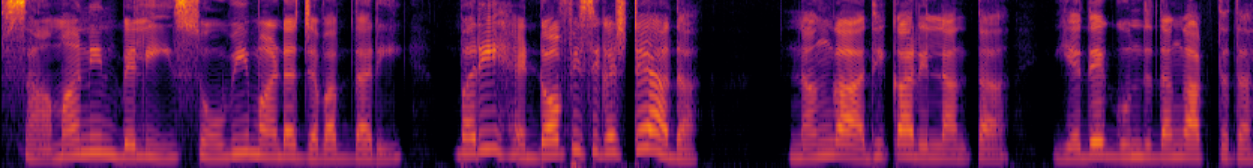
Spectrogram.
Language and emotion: Kannada, sad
